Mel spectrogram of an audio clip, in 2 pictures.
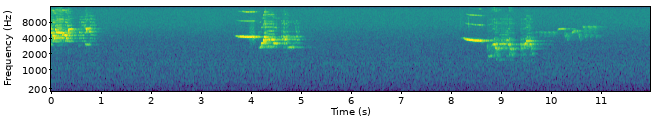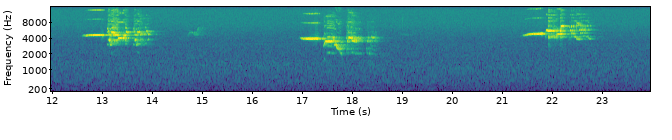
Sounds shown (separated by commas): Pacific-slope Flycatcher call, warbler song, Hermit Thrush song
